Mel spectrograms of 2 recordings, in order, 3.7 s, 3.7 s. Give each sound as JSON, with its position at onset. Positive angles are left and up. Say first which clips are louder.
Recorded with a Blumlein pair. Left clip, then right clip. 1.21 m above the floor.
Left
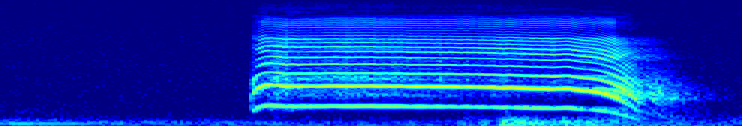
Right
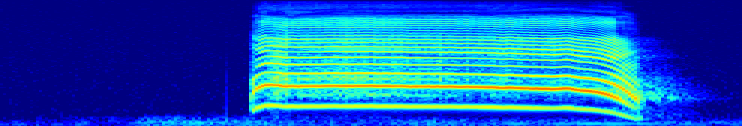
{"t": 1.3, "sound": "a scream", "louder": "right 15 dB", "azimuth_deg": -35, "distance_m": 0.5}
